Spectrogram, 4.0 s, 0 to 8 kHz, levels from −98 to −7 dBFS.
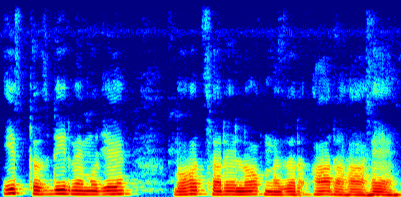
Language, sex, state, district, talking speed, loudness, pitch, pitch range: Hindi, male, Arunachal Pradesh, Lower Dibang Valley, 165 wpm, -14 LUFS, 125 Hz, 120-140 Hz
